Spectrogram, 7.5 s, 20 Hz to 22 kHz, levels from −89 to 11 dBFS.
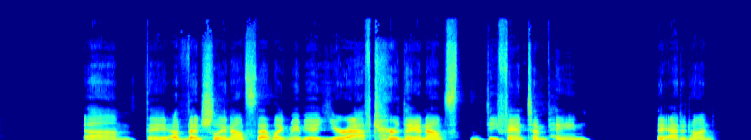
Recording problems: none

